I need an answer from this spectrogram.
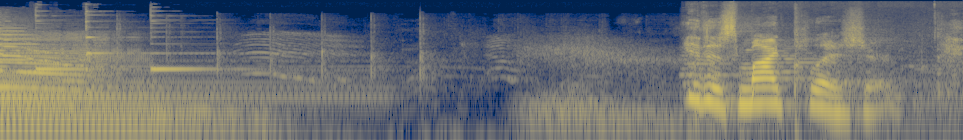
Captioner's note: audience clapping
